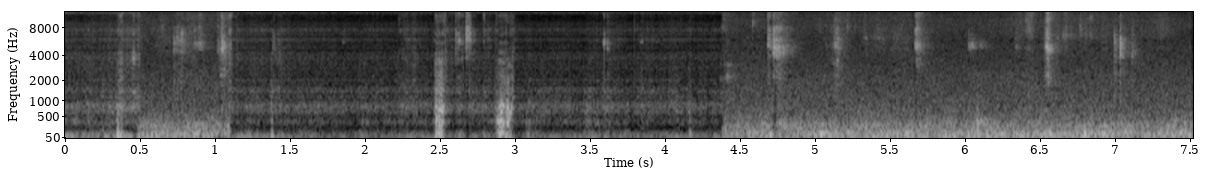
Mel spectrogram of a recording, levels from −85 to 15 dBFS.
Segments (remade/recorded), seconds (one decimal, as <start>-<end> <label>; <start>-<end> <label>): 0.0-0.5 remade; 0.5-1.1 recorded; 1.1-4.4 remade; 4.4-7.5 recorded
